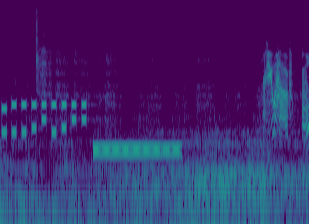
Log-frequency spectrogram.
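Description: A phone's voicemail menu in the video game Blair Witch gives a quick run of keypad beeps, then one long steady electronic tone, with a person talking faintly over it.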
